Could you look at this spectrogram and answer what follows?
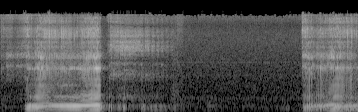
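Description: Loud, buzzing, rattling breaths with quiet pauses between them; snoring from a sleeping dog.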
